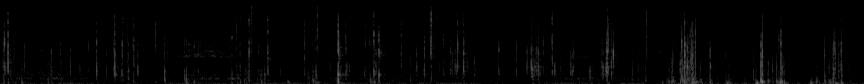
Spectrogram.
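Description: A yellow patterned thin plastic ice cream wrapper is crinkled and scratched with fingernails. Dense, irregular crackles and sharp bright snaps repeat over a soft hiss. The result is a continuous close-up crinkling texture with frequent louder pops.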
